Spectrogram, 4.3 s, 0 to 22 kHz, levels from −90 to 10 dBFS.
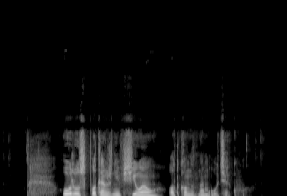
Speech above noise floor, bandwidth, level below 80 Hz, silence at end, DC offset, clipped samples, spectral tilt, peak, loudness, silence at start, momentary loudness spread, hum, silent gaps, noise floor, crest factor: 22 dB; 9.2 kHz; -68 dBFS; 0.9 s; under 0.1%; under 0.1%; -5.5 dB/octave; -4 dBFS; -22 LUFS; 0.45 s; 22 LU; none; none; -43 dBFS; 18 dB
